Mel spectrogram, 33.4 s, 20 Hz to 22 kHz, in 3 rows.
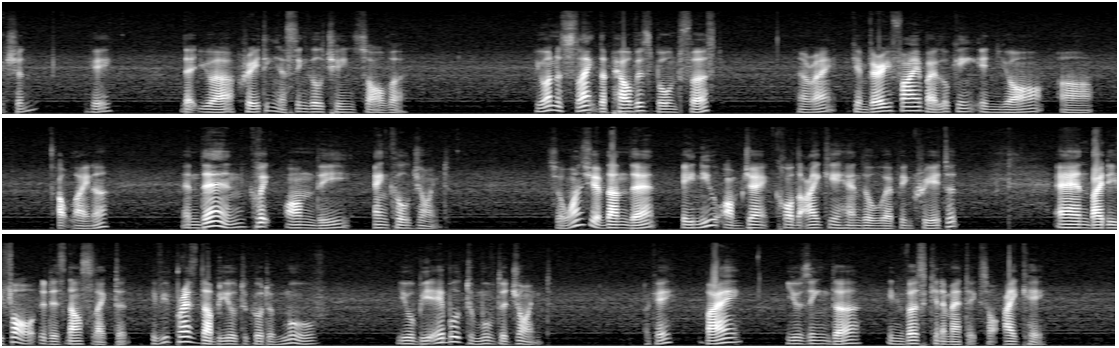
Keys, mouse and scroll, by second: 4.2-4.5 scroll up 1, 4.7 alt+middle click, 5.1 scroll up 1, 5.6 alt+click, 24.6 w, 26.1-33.4 drag.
